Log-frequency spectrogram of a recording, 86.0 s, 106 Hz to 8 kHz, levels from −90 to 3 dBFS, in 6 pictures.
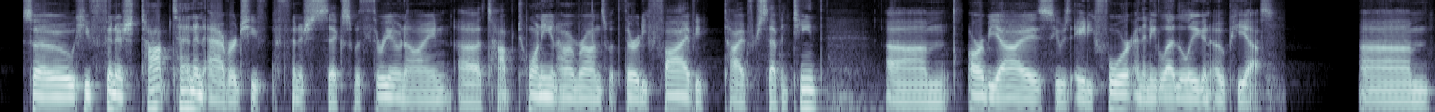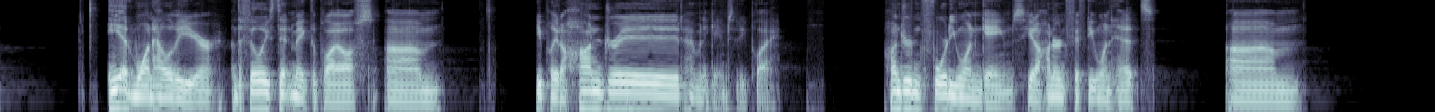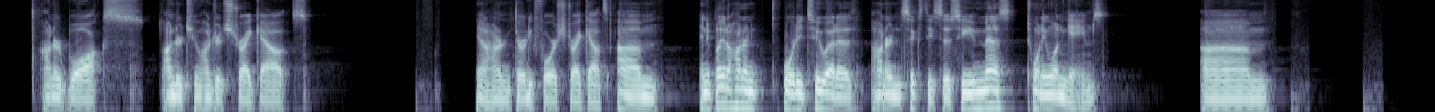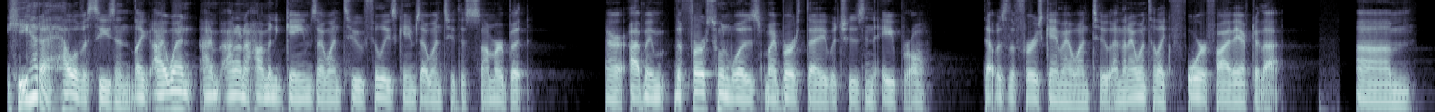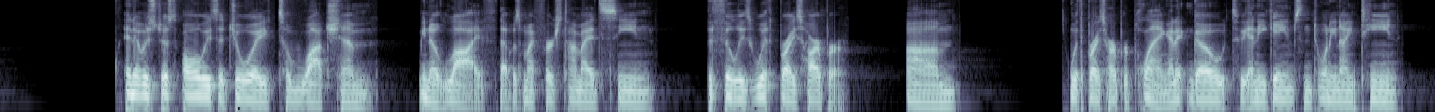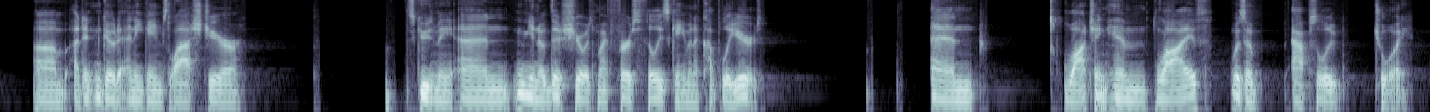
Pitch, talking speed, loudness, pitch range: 90 Hz, 160 wpm, -17 LUFS, 80-100 Hz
